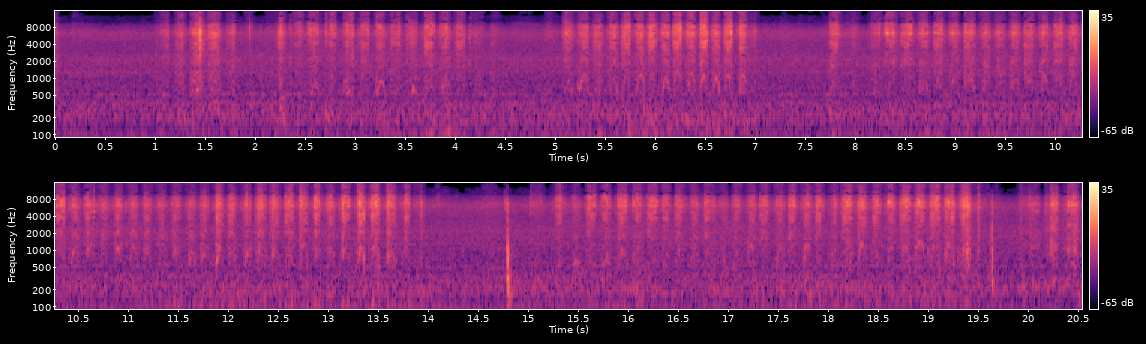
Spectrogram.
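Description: Hacksaw cutting through the plastic housing of a water-purifier filter cartridge: quick, continuous back-and-forth rasping strokes, louder in the second half, with one sharp click a little after halfway.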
